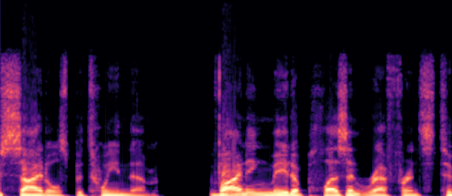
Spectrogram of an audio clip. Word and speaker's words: Vuyning: "It's pronounced Vuyning," he said, as he tossed it over to the other, "and I'll be as frank with you.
